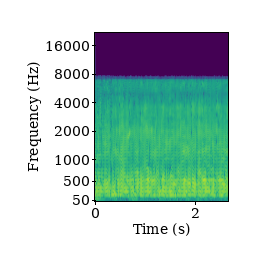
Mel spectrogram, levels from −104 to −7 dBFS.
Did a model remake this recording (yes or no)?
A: yes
